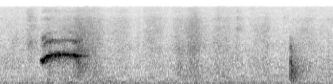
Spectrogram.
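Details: Rescued baby kitten being bathed from the waist down. One short, thin, whistle-like cry that rises then levels off, followed by soft room noise and a brief faint click.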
